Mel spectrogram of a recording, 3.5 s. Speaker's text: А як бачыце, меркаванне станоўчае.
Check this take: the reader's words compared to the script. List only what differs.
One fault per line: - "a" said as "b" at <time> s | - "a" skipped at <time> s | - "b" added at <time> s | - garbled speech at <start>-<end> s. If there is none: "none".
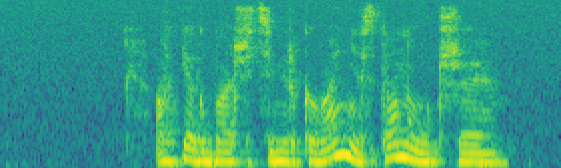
none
